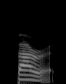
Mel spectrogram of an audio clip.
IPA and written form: ˈbærək (barrack)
